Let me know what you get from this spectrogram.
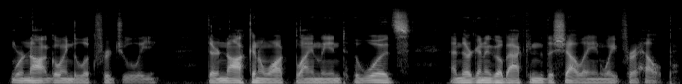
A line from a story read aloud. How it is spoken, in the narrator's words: she calmly and authoritatively says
